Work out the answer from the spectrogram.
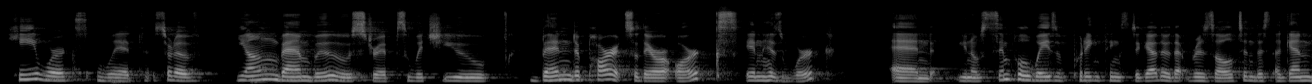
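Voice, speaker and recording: This artist guest is a woman in her thirties with a somewhat low voice, talking casually on stage into a stand mic at a small indoor gallery. She gestures freely and brings her anecdotes to life, briefly imitating anyone she quotes.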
